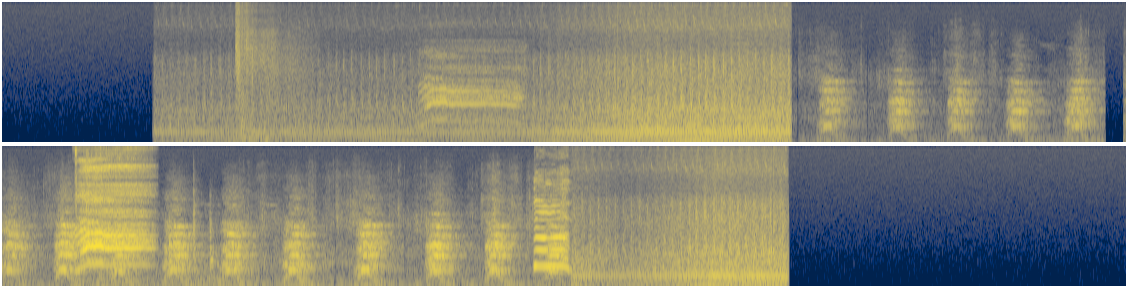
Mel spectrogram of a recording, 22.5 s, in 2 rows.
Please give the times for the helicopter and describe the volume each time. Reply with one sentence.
The helicopter can be heard from 1.5 to 7.9 s, getting louder; and briefly from 16.9 to 19.1 s.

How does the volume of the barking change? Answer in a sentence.
The loudness of the barking goes up.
